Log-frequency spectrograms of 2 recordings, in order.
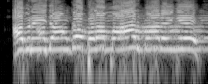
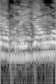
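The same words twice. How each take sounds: First: Insistent refusal. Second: Said in the usual way. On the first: Acted. Guest insists, fearing a beating.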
